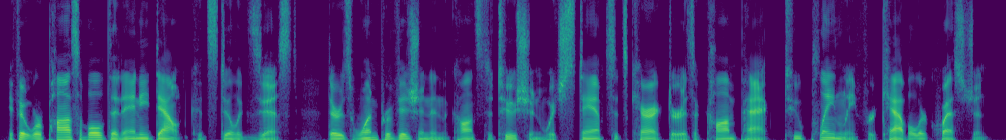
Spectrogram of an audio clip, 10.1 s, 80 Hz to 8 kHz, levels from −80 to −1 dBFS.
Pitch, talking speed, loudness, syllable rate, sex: 90 Hz, 180 wpm, -23 LUFS, 5.1 syllables/s, male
